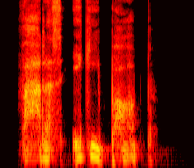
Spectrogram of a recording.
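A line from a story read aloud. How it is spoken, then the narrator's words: Whispered. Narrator (German): flüsterte Lee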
